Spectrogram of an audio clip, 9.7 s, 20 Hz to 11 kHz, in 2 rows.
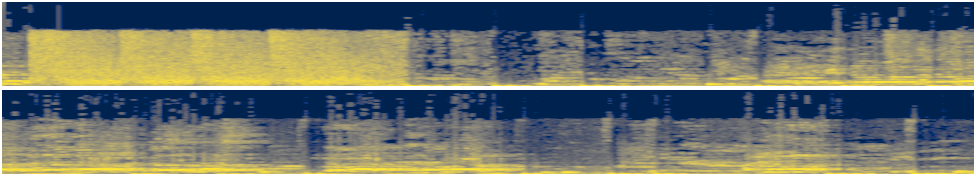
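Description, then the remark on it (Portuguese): A loud burst of four gunshots, fired in rapid succession by a police officer lying on the floor during a robbery, fills the first two seconds, then gives way to excited voices talking over a steady low hum. “O policial, que estava numa mesa, deita no chão e, no momento de distração do suspeito, efetua 4 disparos.”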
